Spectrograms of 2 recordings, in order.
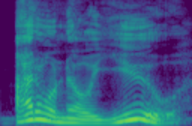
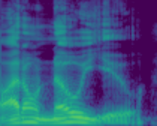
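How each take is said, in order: First: Slow, mildly out-of-it retelling; imitating intoxicated stranger. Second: Said in the usual way. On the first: Intruder answering the homeowner, imitated as slow and intoxicated. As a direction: say it slowly, like someone a bit wasted. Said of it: "he sounds kinda, like, fucked up". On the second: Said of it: "I was like".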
